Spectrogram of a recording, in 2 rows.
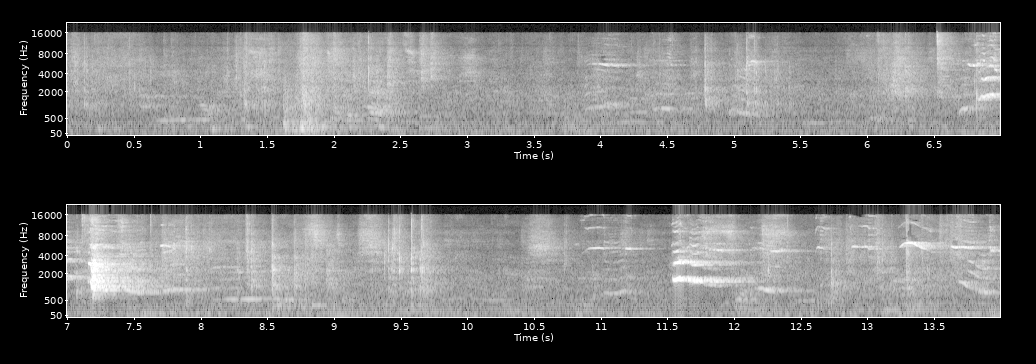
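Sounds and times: puppies whining: 3.7s - 5.8s, 6.5s - 8.7s, 10.6s - 14.0s
puppy yelp: 3.9s - 5.4s, 6.6s - 8.5s, 10.9s - 14.0s.

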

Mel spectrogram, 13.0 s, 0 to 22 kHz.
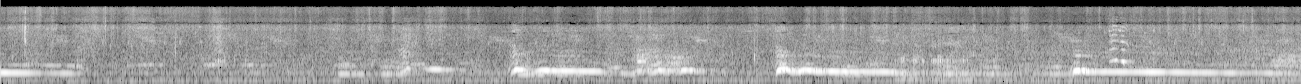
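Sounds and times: puppy whining: 7.8s - 13.0s.

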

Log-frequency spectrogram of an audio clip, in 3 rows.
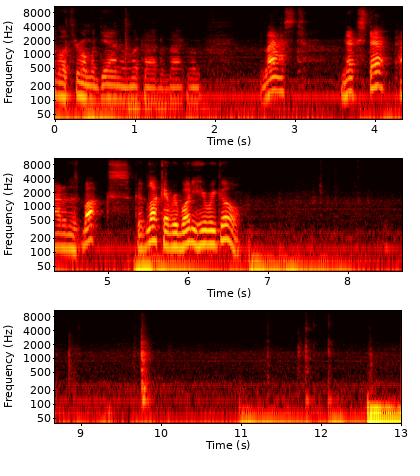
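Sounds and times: steady low hum: 0.0s - 13.0s
trading cards clicking and tapping: 11.3s - 12.3s.

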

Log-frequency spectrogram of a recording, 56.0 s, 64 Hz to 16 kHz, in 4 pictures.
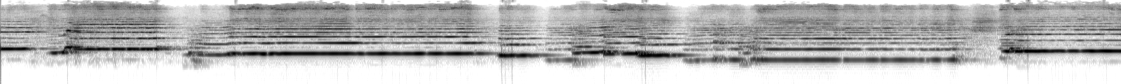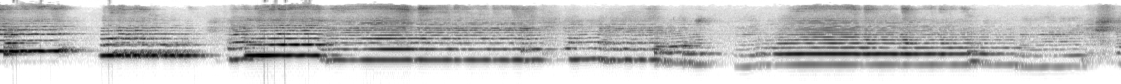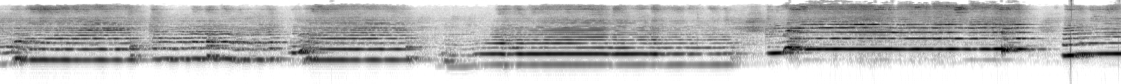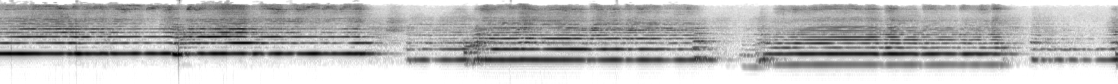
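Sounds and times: bamboo flute playing: 0.0s - 56.0s.

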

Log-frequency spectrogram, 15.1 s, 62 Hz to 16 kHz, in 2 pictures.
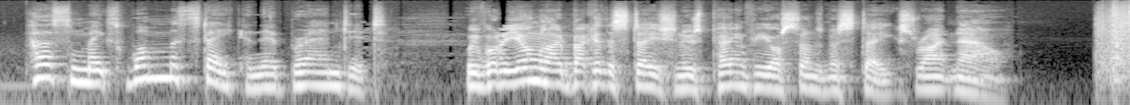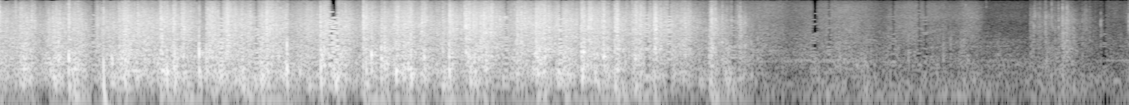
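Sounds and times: crisp packets crackling: 7.3s - 12.8s, 14.4s - 15.0s.

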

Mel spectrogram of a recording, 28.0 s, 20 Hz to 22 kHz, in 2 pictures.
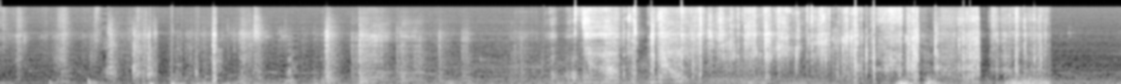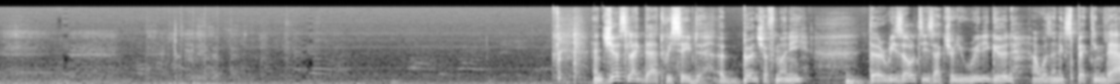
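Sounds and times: tape peeling off glass: 7.1s - 13.2s.

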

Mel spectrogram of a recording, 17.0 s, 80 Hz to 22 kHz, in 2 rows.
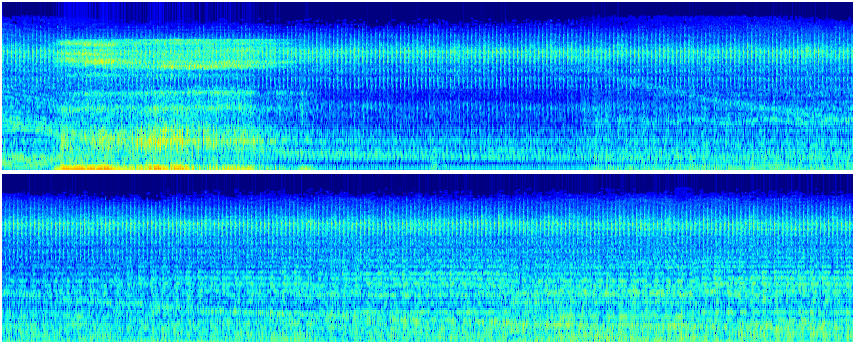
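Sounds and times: eerie drone: 0.0s - 3.2s
monster roar: 0.5s - 3.2s.

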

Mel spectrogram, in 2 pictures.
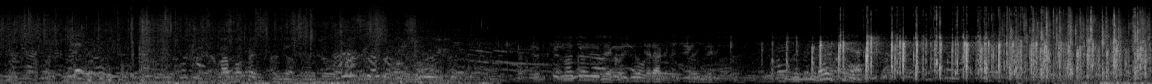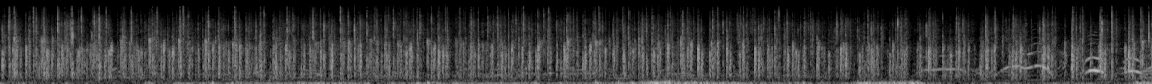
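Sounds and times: crowd applauding: 7.6s - 23.0s.

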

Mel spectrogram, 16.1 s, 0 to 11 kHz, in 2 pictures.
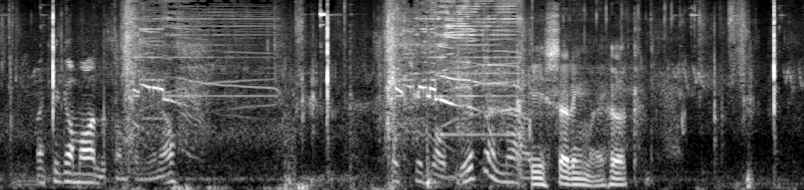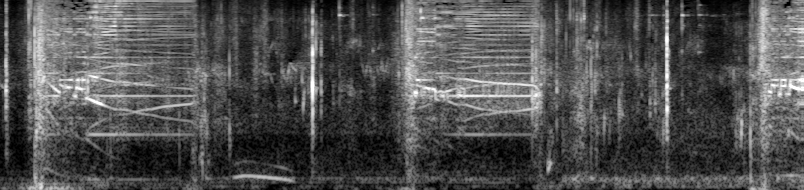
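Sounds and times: fishing reel whirring: 1.2s - 5.4s, 8.4s - 10.4s, 12.0s - 14.1s, 15.6s - 16.0s.

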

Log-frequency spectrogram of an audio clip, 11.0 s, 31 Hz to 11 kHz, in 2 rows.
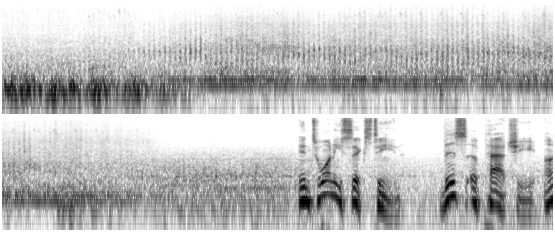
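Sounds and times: helicopter rotor beating: 0.0s - 8.3s
helicopter engine hum: 0.0s - 11.0s.

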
